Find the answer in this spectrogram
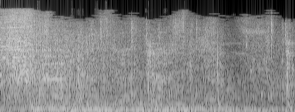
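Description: Film-trailer sound effect of a big explosion booming under loud orchestral-style trailer music, hitting right at the start and rumbling on through the two seconds.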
